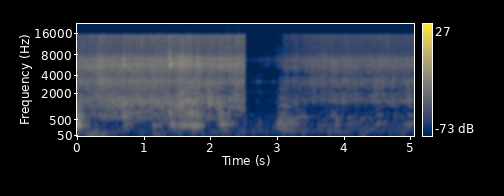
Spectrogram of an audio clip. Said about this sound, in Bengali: এখন রসুন বাটাটা দিয়ে একটু ভেজে নেব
